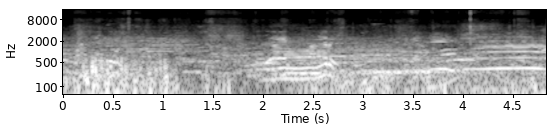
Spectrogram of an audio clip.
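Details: Huge cattle unloaded from a truck in 2024 let out a strong, sustained moo with stacked harmonics, followed by a steady, level bellow lasting a couple of seconds, while people chatter in the background.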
